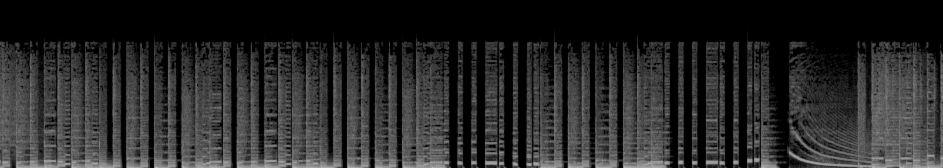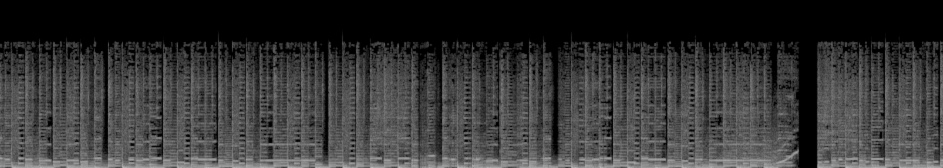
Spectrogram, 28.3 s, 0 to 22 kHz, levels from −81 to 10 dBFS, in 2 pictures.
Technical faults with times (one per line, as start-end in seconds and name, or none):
20.27-21.94 repeated packet loss (robotic sound)
22.30-23.21 repeated packet loss (robotic sound)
